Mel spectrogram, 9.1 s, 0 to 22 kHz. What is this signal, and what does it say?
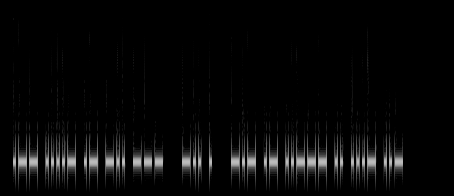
Morse code, heard as a keyed tone, about 22 wpm, 700 Hz. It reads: W4ADO DE KA2IVU
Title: USA Callsign DE Callsign 22wpm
